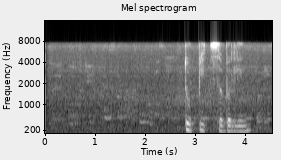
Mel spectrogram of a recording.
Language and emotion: Russian, angry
